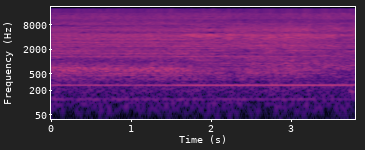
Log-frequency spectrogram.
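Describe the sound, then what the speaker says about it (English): An embossing heat gun blowing hot air to dry ink on a craft project gives a steady, even whooshing hum with a faint tonal whine, continuous and fairly close, with no voices. "I'm gonna try not to melt this rub-on because I've got my embossing gun out"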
